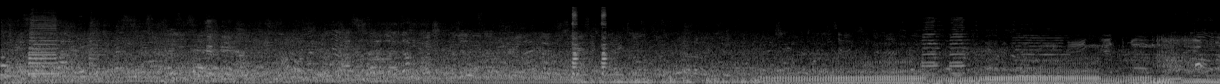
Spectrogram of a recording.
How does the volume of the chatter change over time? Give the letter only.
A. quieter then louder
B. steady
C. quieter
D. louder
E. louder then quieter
C.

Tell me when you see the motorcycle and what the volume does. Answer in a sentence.
The motorcycle can be heard from 0.0 to 12.1 s, getting louder.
